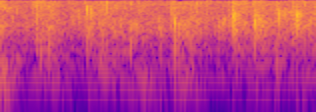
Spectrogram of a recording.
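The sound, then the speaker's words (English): A crowd gives a clap offering for Nigeria, clapping together in a dense, steady burst of applause, many hands blending into a bright wash of noise with a few sharper individual claps standing out. “Everybody, give Nigeria another clap offering.”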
